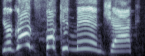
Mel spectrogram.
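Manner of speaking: real furious jab at a grown man; angry outburst. Real, not acted. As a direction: let him have it, voice rising. Heated argument, insulting Jack.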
